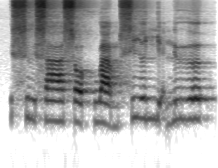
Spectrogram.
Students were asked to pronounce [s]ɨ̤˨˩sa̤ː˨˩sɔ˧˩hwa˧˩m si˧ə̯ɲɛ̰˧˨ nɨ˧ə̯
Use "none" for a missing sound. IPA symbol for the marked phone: s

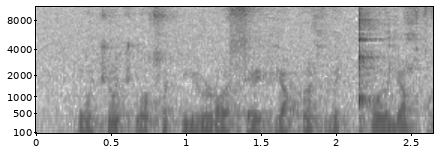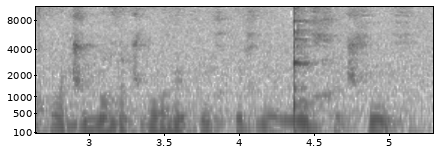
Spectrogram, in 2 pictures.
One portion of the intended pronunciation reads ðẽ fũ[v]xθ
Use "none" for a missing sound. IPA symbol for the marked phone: none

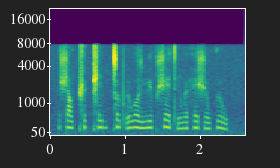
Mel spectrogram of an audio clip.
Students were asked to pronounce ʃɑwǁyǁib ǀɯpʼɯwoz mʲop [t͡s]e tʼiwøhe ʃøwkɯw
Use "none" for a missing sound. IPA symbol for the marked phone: ʃ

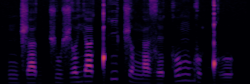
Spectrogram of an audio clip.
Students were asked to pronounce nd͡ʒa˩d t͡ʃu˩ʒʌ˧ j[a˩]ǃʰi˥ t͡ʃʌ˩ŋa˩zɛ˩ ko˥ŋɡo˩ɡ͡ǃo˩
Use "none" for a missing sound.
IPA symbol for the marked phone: a˧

